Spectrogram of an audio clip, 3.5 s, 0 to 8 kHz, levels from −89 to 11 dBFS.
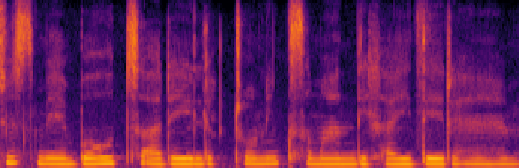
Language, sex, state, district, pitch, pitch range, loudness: Hindi, female, Jharkhand, Garhwa, 250 Hz, 245-260 Hz, -14 LUFS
